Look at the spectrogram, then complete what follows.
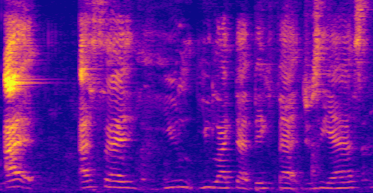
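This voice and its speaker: A woman's voice: a little high, steady tone, unhurried, pitched above the performer's own voice, lightly acted. A woman voicing a shy but eager woman awkwardly attempting seduction in a live story reading, hesitant and coy. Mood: awkwardly seductive. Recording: roomy live venue recording with background noise.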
